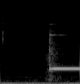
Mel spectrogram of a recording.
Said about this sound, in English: Do you think they rang the doorbell? I think they did.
